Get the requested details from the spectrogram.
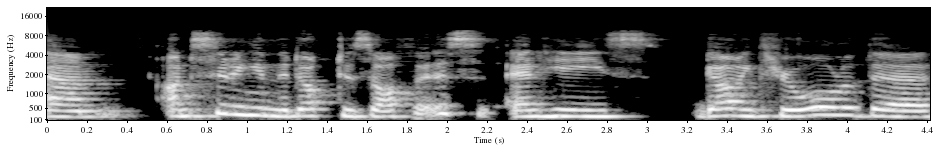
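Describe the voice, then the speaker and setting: Here is an ordinary speaking voice, and its pitch varies in an ordinary way. The pace stays moderate. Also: woman. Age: 60s. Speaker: live stream host. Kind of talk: interview conversation. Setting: live stream.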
